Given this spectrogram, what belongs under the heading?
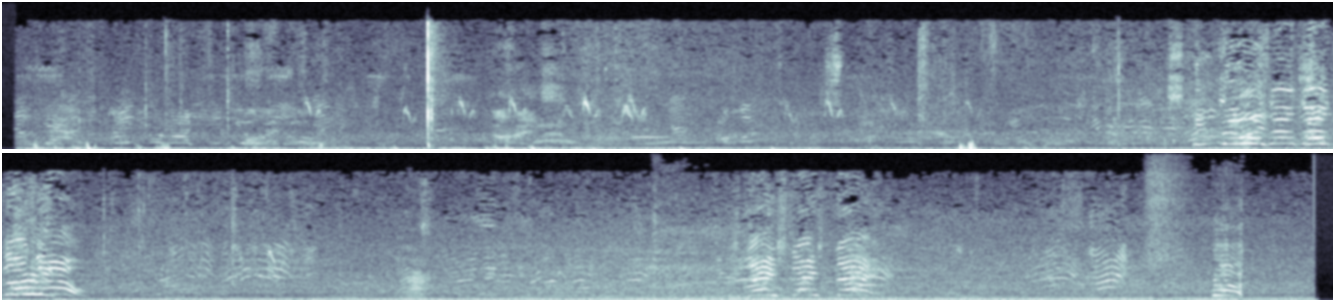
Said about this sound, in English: When you hear the audio of a young Schwartz stroking the double into left center field that Pete then posted on Twitter, it does give you all the feels, doesn't it? Let's play this clip one more time. Just you get to hear the roar of the crowd.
